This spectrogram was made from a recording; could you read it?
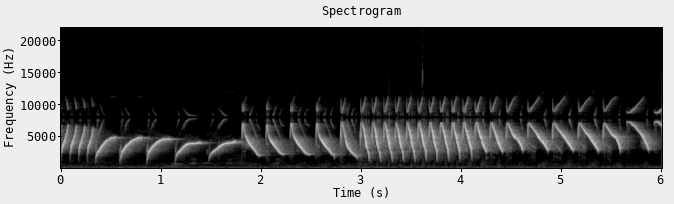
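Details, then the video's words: Canary lure song for training, sustained long-shot 'nembak panjang' style: slower swooping whistled notes speeding into a continuous rapid trill of high sweeping notes, repeated steadily without pause. "Terapi Burung Kenari Cepat Bunyi Gacor Dengan Suara Pancingan Kenari Gacor Nembak Panjang Ini"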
